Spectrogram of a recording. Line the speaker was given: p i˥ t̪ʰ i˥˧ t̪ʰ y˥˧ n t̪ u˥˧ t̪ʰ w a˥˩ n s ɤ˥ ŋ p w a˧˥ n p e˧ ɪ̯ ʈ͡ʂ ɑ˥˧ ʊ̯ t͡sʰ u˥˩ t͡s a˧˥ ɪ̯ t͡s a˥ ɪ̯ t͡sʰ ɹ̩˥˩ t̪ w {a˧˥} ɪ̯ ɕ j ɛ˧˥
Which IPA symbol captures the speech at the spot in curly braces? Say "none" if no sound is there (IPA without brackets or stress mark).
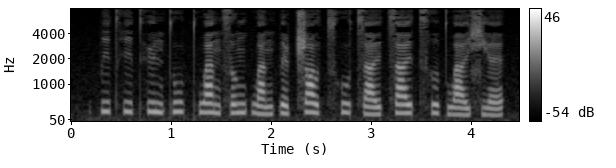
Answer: a˧˥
